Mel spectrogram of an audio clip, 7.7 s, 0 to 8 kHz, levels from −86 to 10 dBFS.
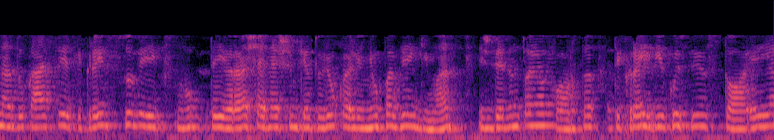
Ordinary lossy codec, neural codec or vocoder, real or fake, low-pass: AAC, 16 kbps; codec, 16 kHz, 16 kbps, FunCodec, trained on LibriTTS, 50 frames a second; fake; 7.2 kHz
